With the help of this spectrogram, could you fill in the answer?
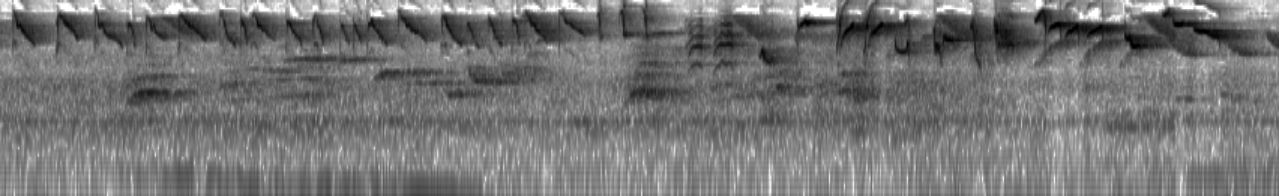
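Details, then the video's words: Oriental white-eye lure call to set other white-eyes singing: a fast run of very high, steeply falling chirps, then busier mixed twittering with some lower warbled notes. "pancingan suara untuk pleci agar mau kluar isian"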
